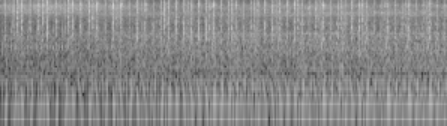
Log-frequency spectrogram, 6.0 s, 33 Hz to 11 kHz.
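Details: Shovelhead V-twin with dual-plug heads, just fitted with Raj spark plug terminals, on a 73°F day: lumpy, uneven fast idle with a quick throttle blip, firing steady on both cylinders; normal idle.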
